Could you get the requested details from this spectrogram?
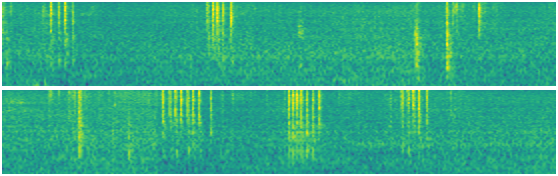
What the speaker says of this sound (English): I'm gonna have to unscrew these bolts first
